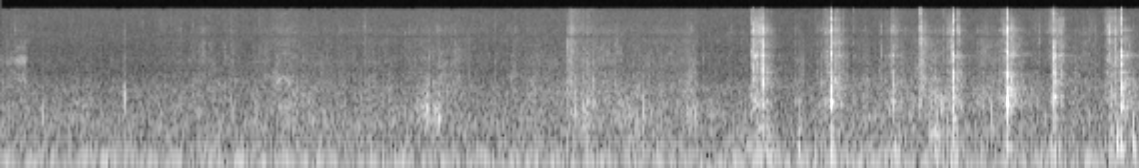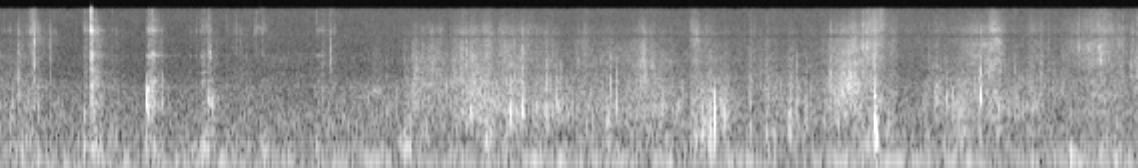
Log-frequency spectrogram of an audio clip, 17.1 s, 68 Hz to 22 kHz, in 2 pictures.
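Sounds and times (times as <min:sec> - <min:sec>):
small branches snapping: 0:05.5 - 0:11.1.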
